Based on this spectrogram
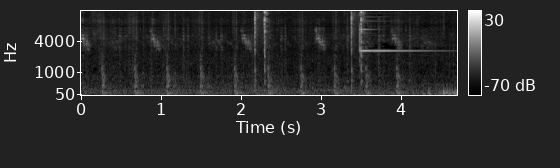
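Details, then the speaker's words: Car front suspension: rhythmic creaking knocks, two or three a second, from a damaged strut mount (top cushion) as the suspension moves; shock absorber fine with no leak; noise also on potholes; fix is replacing the mount. "it's the pad that's damaged shock absorber is OK there is none Leakage is OK with shock absorber"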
